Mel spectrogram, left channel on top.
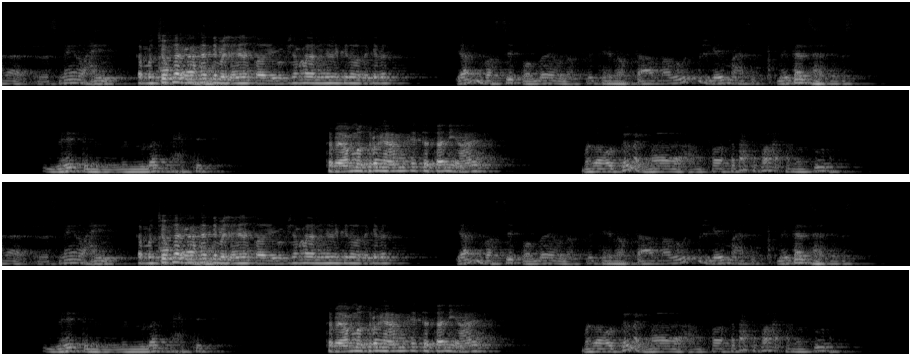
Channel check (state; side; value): noise; left; hiss, 27 dB below the sound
